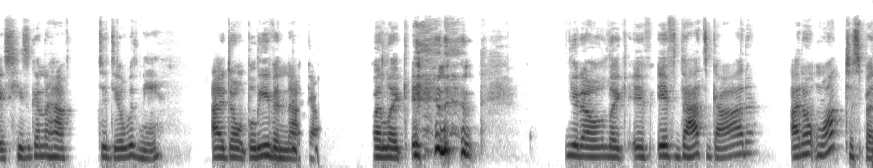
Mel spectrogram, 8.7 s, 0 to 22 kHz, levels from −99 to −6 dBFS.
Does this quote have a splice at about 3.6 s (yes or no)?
no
